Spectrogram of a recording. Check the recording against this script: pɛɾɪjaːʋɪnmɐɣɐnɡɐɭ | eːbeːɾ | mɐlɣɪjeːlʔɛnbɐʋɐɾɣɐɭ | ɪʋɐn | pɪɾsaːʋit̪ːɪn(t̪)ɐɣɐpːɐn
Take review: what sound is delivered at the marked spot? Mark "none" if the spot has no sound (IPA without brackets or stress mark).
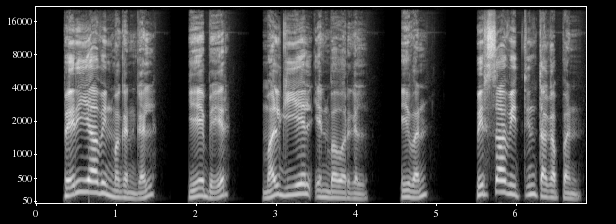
t̪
